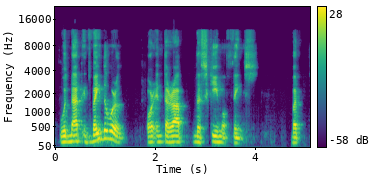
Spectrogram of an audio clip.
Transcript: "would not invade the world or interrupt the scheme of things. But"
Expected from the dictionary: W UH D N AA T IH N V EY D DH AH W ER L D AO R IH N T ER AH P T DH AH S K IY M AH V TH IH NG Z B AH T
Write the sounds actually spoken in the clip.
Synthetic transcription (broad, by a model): W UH D N AA T IH N V EY D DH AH W ER L D AO R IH N T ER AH P T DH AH S K IY M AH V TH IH NG S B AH T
